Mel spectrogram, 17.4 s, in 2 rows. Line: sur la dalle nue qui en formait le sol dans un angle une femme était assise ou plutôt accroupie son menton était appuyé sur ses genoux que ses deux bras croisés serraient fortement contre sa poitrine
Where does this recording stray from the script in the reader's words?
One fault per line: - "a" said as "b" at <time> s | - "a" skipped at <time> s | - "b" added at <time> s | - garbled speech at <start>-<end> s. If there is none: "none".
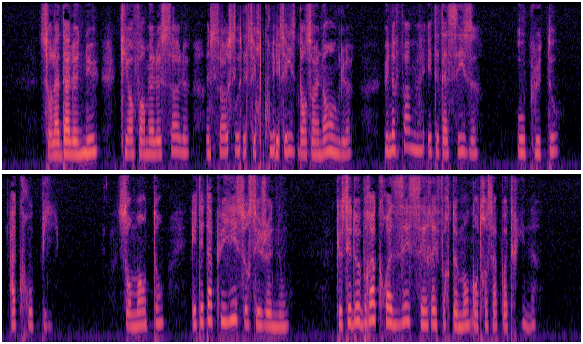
- garbled speech at 3.1-4.4 s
